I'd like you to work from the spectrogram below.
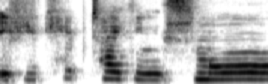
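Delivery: SMALL lifted high and stressed.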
